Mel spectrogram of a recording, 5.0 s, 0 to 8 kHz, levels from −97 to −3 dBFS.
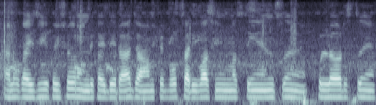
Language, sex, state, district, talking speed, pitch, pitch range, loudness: Hindi, female, Haryana, Jhajjar, 215 wpm, 155 Hz, 155-160 Hz, -21 LUFS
